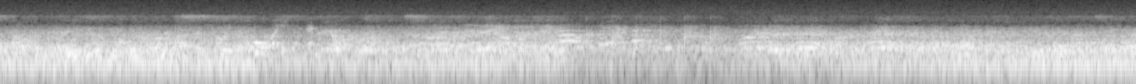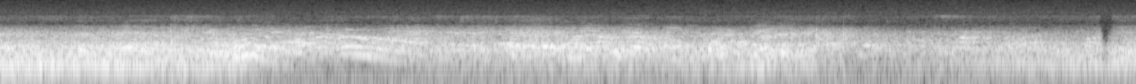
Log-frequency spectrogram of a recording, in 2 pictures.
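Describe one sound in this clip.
A crowd murmurs and shouts in a large hall.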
